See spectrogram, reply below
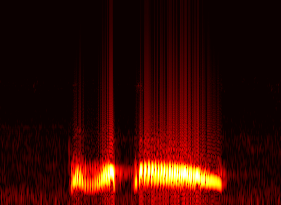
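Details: Spotted dove cooing, played to lure wild doves into cooing back: a short mid-pitched coo, a brief pause, then a long purring coo that slides lower at its end, on a silent background.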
